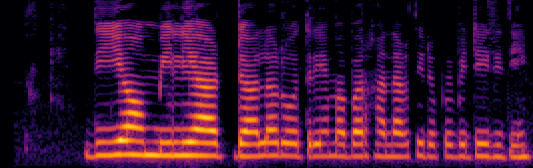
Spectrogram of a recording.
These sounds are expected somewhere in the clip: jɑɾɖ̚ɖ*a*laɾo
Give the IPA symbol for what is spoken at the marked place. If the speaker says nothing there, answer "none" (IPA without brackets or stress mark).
ɑ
